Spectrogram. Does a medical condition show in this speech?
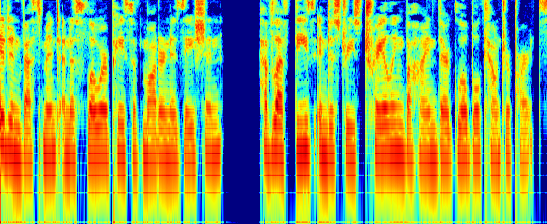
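No.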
